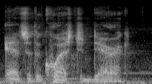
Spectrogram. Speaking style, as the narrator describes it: he replied

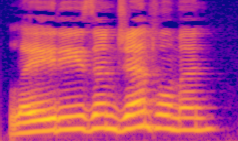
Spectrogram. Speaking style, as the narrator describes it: he shouted

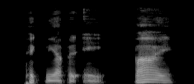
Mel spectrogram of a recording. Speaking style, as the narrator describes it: she hurriedly whispered

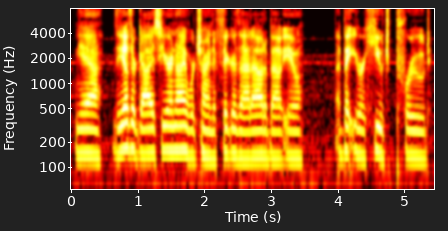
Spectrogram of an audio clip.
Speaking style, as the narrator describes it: while chuckling, and then said

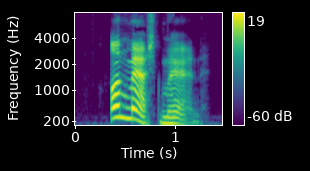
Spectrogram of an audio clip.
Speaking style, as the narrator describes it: cried the governor

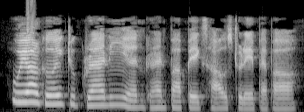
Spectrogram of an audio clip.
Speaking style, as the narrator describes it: replied Mummy Pig sleepily

